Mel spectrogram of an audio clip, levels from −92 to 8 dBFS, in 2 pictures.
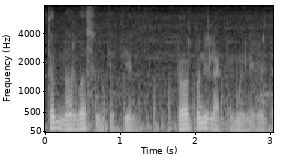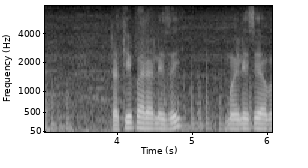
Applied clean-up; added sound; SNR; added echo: none; Strum; 14 dB; none.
